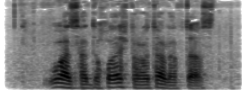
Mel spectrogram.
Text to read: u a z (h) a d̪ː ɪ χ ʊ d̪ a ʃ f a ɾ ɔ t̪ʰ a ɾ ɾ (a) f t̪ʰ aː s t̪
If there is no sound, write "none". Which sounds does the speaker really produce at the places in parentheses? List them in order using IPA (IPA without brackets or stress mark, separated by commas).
h, a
